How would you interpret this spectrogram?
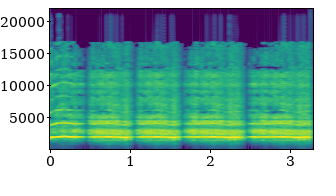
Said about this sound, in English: Let's say your kids start screaming in church.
